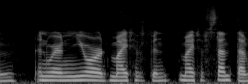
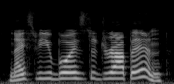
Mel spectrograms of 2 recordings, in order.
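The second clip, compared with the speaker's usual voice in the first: higher, louder, put-on cheer; forced cheerfulness; 8 semitones higher, 7 dB louder than usual. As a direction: cover the sadness with brightness. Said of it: "She forced some cheerfulness".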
